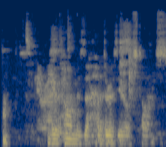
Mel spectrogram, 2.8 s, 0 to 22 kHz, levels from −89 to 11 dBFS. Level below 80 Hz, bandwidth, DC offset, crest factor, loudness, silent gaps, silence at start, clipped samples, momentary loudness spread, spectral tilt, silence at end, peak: -58 dBFS; 16 kHz; under 0.1%; 16 dB; -22 LUFS; none; 0.05 s; under 0.1%; 8 LU; -4 dB/octave; 0 s; -6 dBFS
